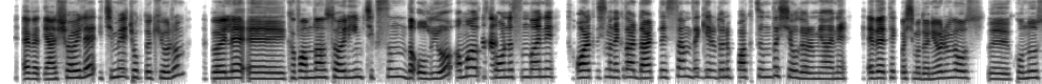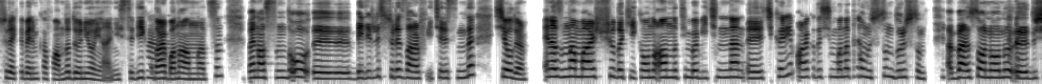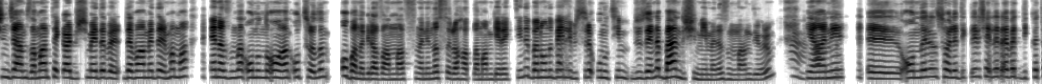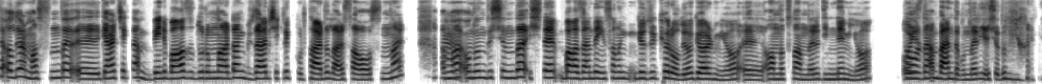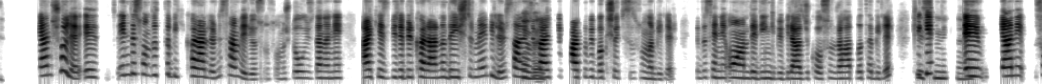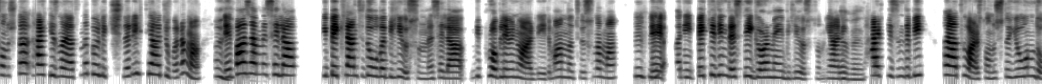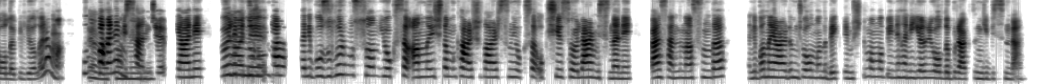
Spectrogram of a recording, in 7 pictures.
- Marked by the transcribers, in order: other background noise; chuckle; laughing while speaking: "yani"
- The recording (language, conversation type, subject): Turkish, podcast, Sosyal destek stresle başa çıkmanda ne kadar etkili oluyor?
